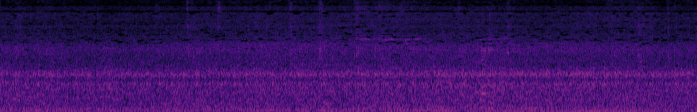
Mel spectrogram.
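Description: Steady road traffic noise: a continuous rumble and hum of passing vehicles.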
